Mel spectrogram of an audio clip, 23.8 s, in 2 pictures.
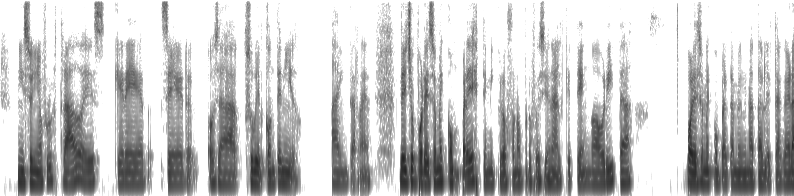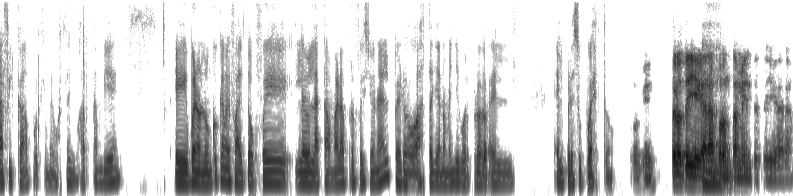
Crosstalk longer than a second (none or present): none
